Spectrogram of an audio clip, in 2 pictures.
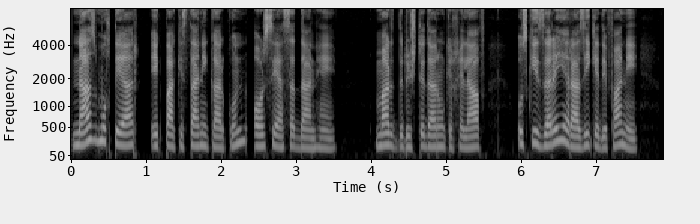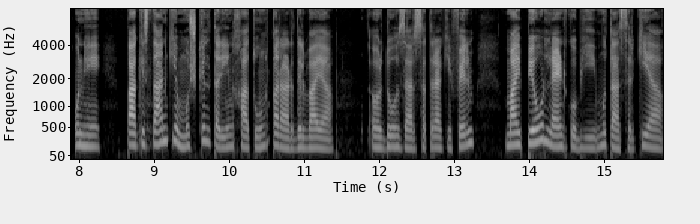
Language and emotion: Urdu, neutral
